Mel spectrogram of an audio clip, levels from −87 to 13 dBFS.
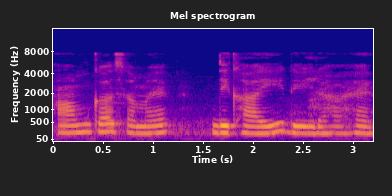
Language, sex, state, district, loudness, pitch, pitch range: Hindi, female, Chhattisgarh, Raipur, -18 LUFS, 195 Hz, 185-205 Hz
